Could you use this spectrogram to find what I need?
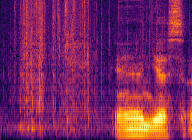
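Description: A plastic bag crinkles as it is handled.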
